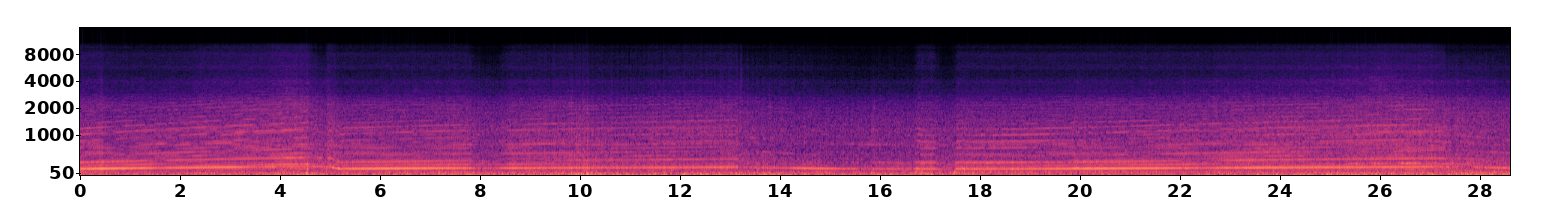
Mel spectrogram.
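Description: BMW racing car's engine heard from inside its own cockpit, pulling hard at full throttle. The pitch climbs through each gear and falls sharply at the upshifts, the first about five seconds in.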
